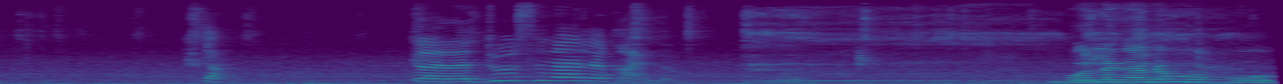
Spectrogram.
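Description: A young boy talks and laughs excitedly up close.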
